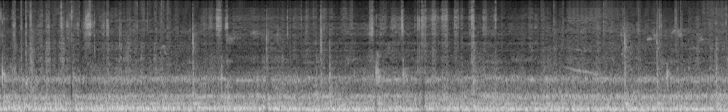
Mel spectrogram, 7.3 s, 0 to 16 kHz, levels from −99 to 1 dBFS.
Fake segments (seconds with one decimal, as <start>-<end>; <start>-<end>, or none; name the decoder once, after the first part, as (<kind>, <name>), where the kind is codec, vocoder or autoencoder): 2.0-5.5 (codec, SNAC)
